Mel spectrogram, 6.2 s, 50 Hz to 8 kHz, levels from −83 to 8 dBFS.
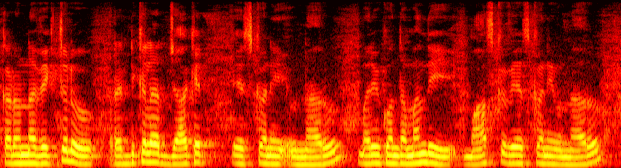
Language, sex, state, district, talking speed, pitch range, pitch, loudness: Telugu, male, Telangana, Mahabubabad, 125 wpm, 130-145 Hz, 140 Hz, -15 LUFS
